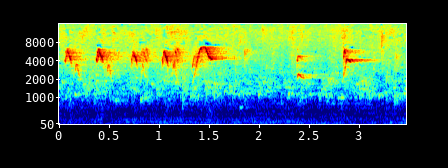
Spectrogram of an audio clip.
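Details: Clear, vigorous song of a Parva-type Javan bush lark on a bird-training recording: several rapid high downslurred chips, then two longer, lower flat whistles, over light background hiss.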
